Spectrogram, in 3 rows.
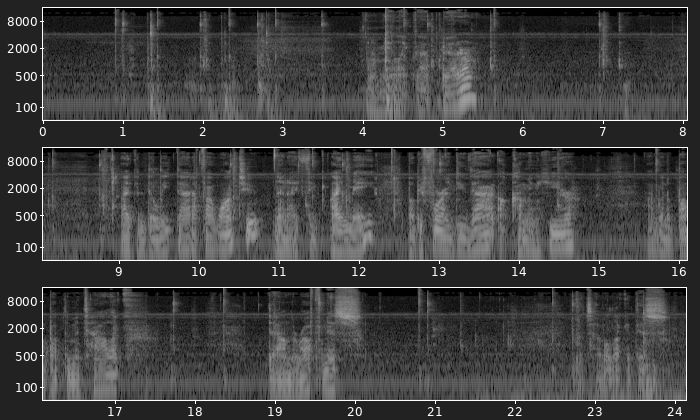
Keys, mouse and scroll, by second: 20.8 click, 21.7-22.5 scroll down 6, 22.5 middle click, 23.6 /.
